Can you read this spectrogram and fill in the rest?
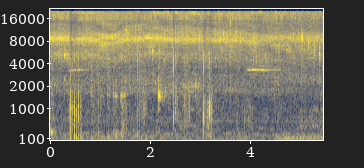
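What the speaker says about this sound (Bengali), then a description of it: "পেঁয়াজটা কিন্তু খুব বেশি লাল করে ভাজবো না, হালকা গোলাপি রং ধরা পর্যন্ত একটু ভেজে নেব" Onion frying in a pan until it turns light pink, with a steady, close, even sizzle and hiss carrying on throughout, broken by faint scattered pops and crackles.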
